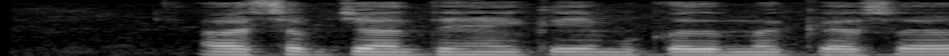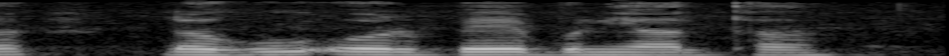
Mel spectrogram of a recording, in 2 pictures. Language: Urdu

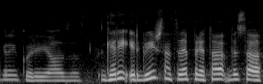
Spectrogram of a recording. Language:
Lithuanian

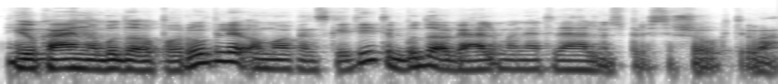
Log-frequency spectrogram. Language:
Lithuanian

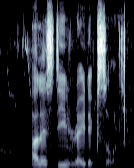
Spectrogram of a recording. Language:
English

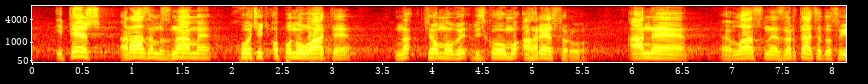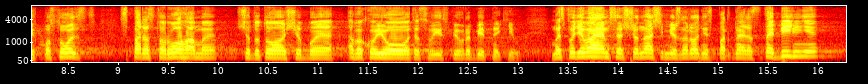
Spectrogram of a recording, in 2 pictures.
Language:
Ukrainian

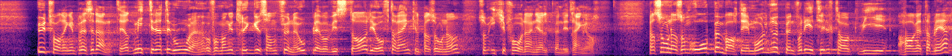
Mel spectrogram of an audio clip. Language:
Norwegian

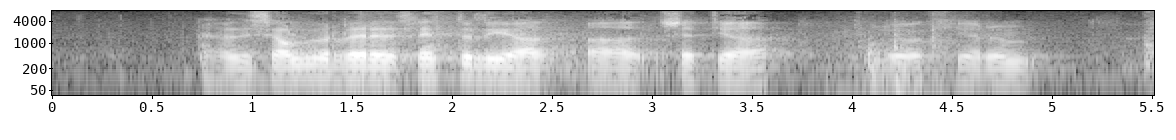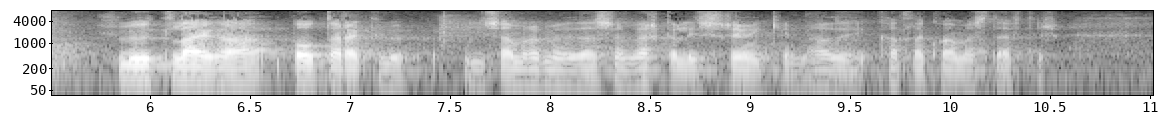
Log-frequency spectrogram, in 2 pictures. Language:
Icelandic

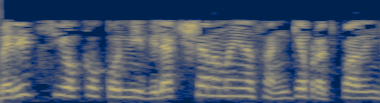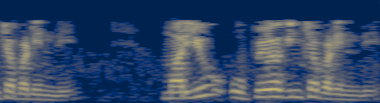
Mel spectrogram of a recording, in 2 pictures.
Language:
Telugu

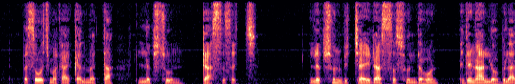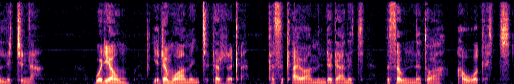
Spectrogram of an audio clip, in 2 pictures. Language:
Amharic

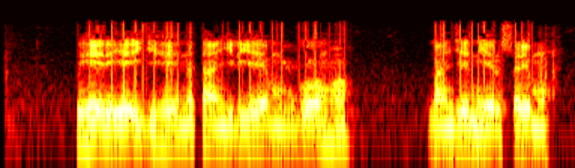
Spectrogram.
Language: Kinyarwanda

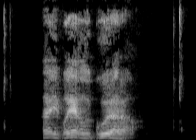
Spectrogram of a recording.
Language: Kabyle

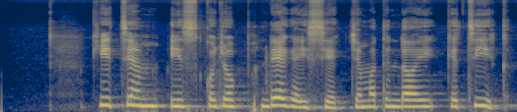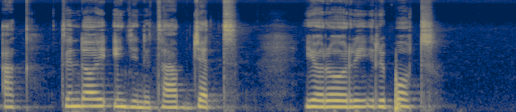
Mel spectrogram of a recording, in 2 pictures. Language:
Kalenjin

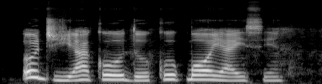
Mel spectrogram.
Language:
Igbo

